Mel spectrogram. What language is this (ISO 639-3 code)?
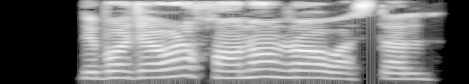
pus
